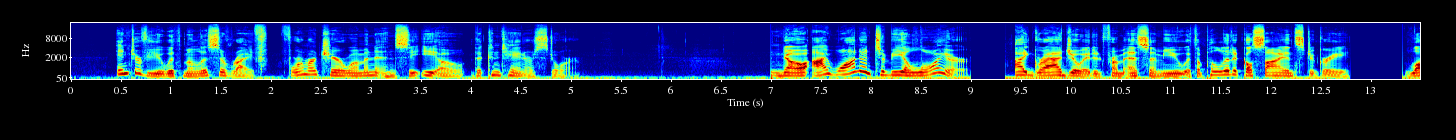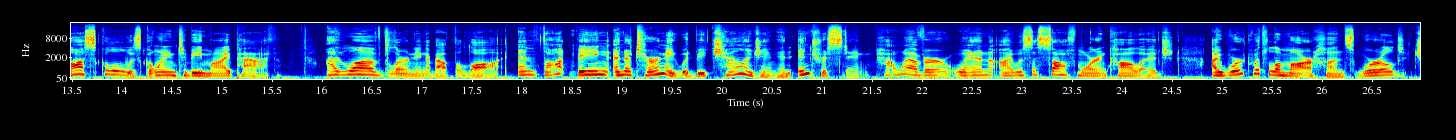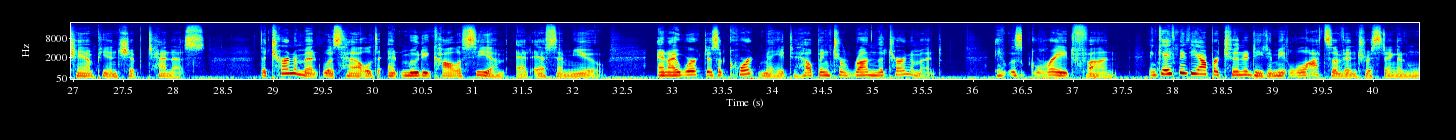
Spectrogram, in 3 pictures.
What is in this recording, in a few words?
Non Fiction How To; Women on Top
